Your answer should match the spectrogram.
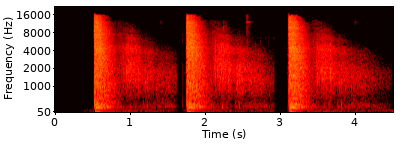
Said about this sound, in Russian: В лагере отсутствующих хватились только вечером. Как и было положено в таких случаях, конвоиры дали 3 выстрела в воздух.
